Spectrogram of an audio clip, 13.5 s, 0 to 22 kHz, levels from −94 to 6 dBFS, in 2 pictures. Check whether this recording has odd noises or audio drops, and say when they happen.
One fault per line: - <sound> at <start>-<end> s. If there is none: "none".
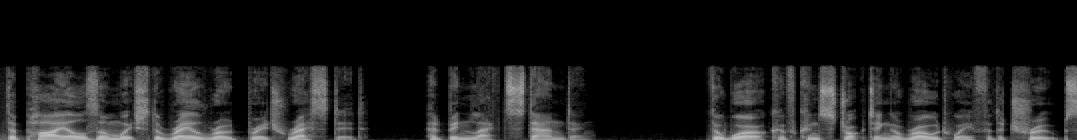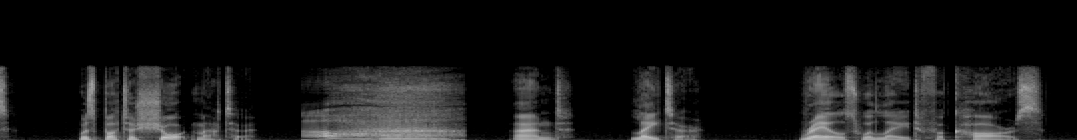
- breath at 8.6-9.7 s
